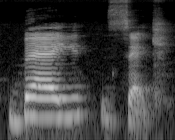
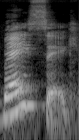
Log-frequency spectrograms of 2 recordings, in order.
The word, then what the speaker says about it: basic: Basic. You say basic, not basic. In that word, you have the stress on the first syllable.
